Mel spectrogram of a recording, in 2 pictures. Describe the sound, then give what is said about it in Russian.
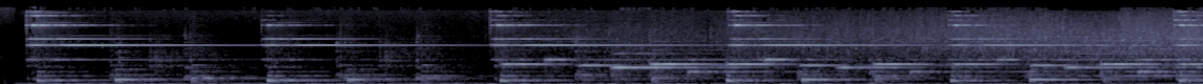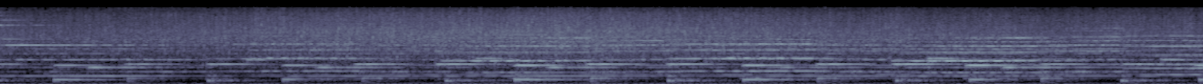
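Rain falls in a steady soft patter, with ringing chime-like tones sounding above it throughout the long stretch. “Льет дождь.”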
